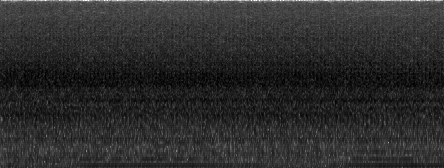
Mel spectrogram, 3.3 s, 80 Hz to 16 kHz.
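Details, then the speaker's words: Volvo S40 with Ford 1.6 petrol engine, hot, idles with fast hissy top-end clatter; compression 13 bar, diagnostics showed nothing; pan removal found clean oil pickup but spun crankshaft/conrod bearings, no oil pressure to top end. "провернуло вкладыши ни было давления по верху по esprit валом естественно стук"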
